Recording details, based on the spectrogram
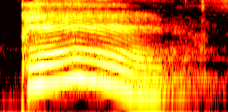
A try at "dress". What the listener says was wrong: Nih baca letter apa ini? Letter apa ini? Pa, itu bukan pants. Bukan p tapi d.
